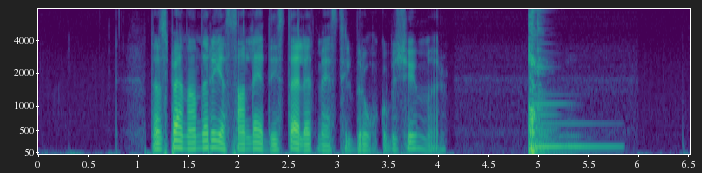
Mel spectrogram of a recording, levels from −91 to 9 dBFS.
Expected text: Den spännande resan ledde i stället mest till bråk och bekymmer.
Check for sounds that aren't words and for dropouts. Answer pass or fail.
fail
